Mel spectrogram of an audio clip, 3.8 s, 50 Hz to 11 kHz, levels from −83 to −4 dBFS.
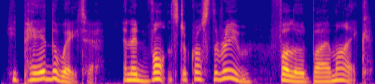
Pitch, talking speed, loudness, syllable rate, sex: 210 Hz, 190 wpm, -19 LUFS, 5.5 syllables/s, female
